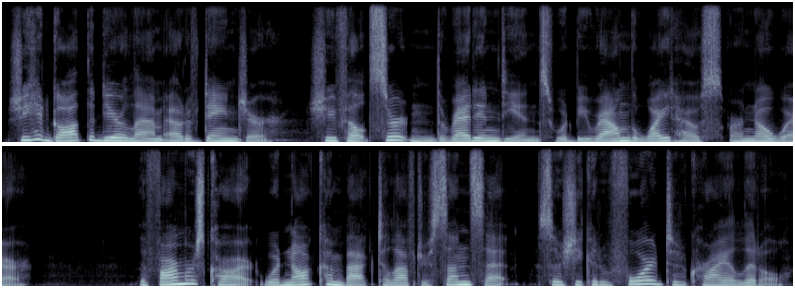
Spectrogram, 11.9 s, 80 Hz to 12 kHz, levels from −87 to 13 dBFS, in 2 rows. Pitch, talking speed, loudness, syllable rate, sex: 220 Hz, 205 wpm, -18 LUFS, 5.0 syllables/s, female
